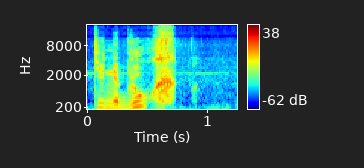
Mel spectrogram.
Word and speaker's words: Tighnabruaich: Oggi ti porto vi porto a fare l'ultima parte di Tin Brew, si dice così, eh si pronuncia così, che è la parte sud ovest.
